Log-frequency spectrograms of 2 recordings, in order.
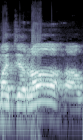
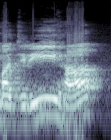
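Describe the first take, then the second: First: The vowel after the r is an a sound. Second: The vowel after the r is an i sound. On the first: "or instead of saying majraha" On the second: "instead of saying majriha"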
